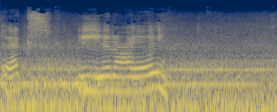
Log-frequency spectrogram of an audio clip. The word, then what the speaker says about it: Xenia: town here called Xenia x e n i a it's pronounced Xenia I don't know folks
